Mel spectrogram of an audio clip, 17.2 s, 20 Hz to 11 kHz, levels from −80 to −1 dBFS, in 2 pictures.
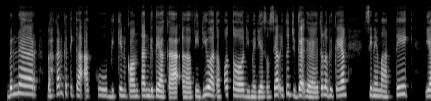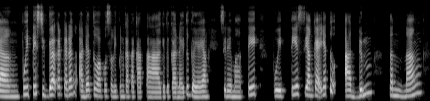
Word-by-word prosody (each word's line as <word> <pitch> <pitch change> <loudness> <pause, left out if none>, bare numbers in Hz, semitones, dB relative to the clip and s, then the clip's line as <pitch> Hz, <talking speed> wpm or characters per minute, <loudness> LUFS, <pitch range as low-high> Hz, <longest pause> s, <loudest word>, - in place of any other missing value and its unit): benar, 255 0 +2 0.2
bahkan 245 +8 -3
ketika 240 -6 -1
aku 200 +2 -3
bikin 195 +3 -4
konten 190 +2 +1
gitu 195 0 0
ya 175 0 +1
Kak, 150 +2 +4
eee, 160 -2 +1
video 200 +7 +2
atau 190 -4 +1
foto 215 -4 +1
di 175 - -5
media 165 0 -1
sosial, 170 +8 0
itu 270 +5 -6
juga 195 -2 +2
gaya 160 -3 +2
itu 235 - -1
lebih 215 -5 -1
ke 210 +2 +1
yang 230 - +4 0.4
sinematik, 200 +5 -2 0.3
yang 175 -2 +4
puitis 250 +2 +1
juga, 230 +1 +5
kan 250 +1 -3
kadang 240 +4 0
ada 190 +2 0
tuh 195 -2 -1
aku 185 0 -4
selipin 175 -1 -6
kata-kata, 160 -1 -1
gitu 165 +1 -5
kan. 155 0 -1
Nah 155 - -2
itu 250 - -4
gaya 170 +1 +2
yang, 170 - -10 0.2
sinematik, 180 +7 -1 0.3
puitis, 195 +8 0
yang 215 -1 +4
kayaknya 235 +3 +3
tuh - - 0 0.2
adem, 200 - +2 0.4
tenang, 205 - 0
195 Hz, 165 wpm, -24 LUFS, 175-235 Hz, 0.4 s, juga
